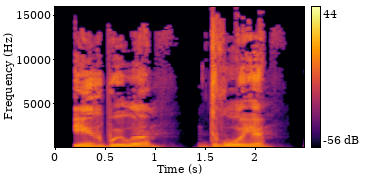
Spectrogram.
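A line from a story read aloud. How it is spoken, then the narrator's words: Strained, forced out. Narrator (Russian): выдавил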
